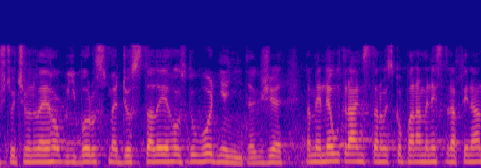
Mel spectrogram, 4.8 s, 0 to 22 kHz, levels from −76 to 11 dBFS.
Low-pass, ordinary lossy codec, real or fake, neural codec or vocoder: 7.2 kHz; AAC, 48 kbps; fake; codec, 16 kHz, 4 kbps, X-Codec, HuBERT features, trained on LibriSpeech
